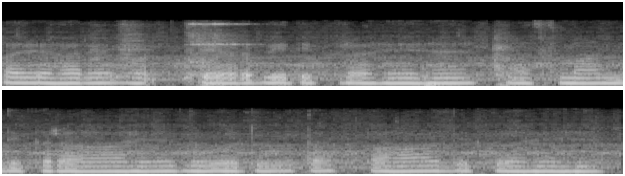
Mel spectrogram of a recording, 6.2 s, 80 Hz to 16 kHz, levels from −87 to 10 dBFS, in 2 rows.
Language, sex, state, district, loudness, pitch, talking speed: Hindi, female, Chhattisgarh, Bastar, -17 LUFS, 175 Hz, 155 wpm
